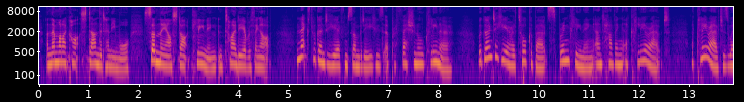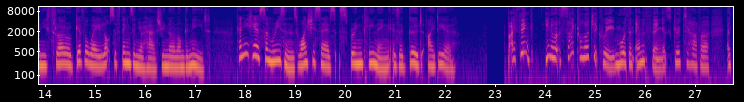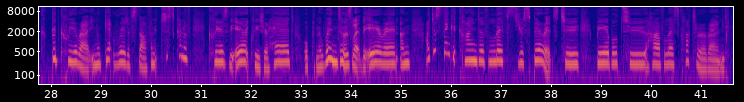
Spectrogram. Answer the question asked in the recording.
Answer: She said that spring cleaning clears the air and your head.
